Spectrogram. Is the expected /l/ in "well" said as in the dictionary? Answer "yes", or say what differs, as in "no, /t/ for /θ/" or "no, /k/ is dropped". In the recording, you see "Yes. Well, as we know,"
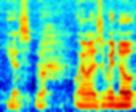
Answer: no, /w/ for /l/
